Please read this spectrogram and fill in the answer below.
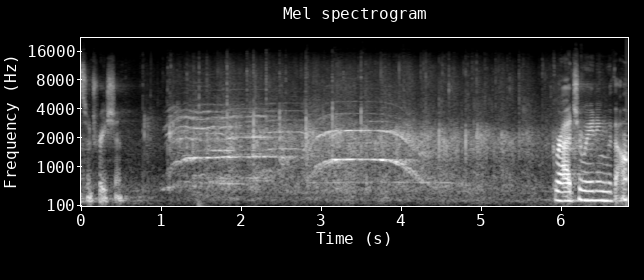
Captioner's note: attendees applauding; attendees cheering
